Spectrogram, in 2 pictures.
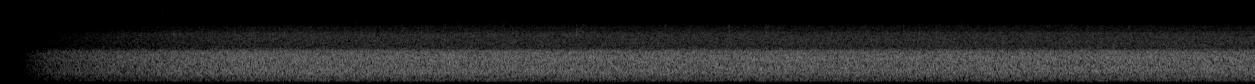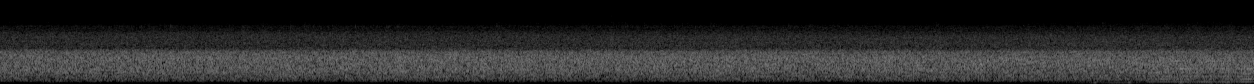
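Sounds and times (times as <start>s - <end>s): running water rushing: 16.1s - 25.0s.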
